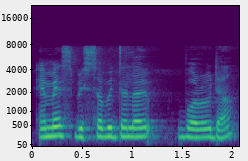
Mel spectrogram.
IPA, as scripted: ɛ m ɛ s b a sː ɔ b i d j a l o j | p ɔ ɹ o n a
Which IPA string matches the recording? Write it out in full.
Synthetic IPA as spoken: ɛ m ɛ s b i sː ɔ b i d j a l ɔ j | b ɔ ɹ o d a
